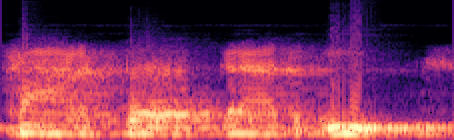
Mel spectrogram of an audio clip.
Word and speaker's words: Harpócrates: Los griegos se adormecían concentrados totalmente en Harpócrates y pronunciaban su nombre así: Harpócrates.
